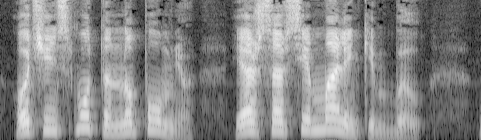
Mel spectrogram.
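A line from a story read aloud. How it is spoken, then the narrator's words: Sad voice. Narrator (Russian): грустно сказал Иду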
